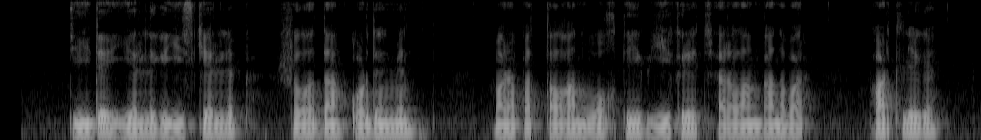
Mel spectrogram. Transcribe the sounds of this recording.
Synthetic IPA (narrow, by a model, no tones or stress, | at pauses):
d̪̥e̞jd̪ɪje̞ɾlɪɡʲɪje̞skʲe̞ɾɪlɪp | ʒ̥əlˠəd̪ɑɴqo̞̰ɾd̪enme̞n | mɑɾɑpɑt̪ːɑlˠʁɑnwo̞qt̪ijɪpje̞kʲɪɾe̞t̪ʒ̥ɑɾɑlˠɑɴʁɑnəbɑɾ | b̥ɑɾt̪ʰɪle̞ɡʲɪ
